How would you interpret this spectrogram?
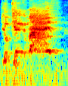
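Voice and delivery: very high, loud mock screaming rage; Mister Watts. Retelling his furious answer to the threat, losing it. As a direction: imitate a man losing it, yelling through laughter. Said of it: "Mister Watts is losing it".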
